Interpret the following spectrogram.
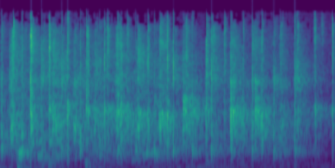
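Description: A small group of people clapping: scattered, individually distinct claps from a handful of hands rather than a full applause, with voices underneath.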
